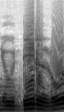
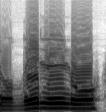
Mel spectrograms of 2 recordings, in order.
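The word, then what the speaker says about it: يُضِلُّ: Pada lafal yudhillu, dha di sini huruf isti'la termasuk huruf tafkhim, maka dia tetap ditebalkan, bukan yudillu tapi yudillu. Kemudian lamnya tipis.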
